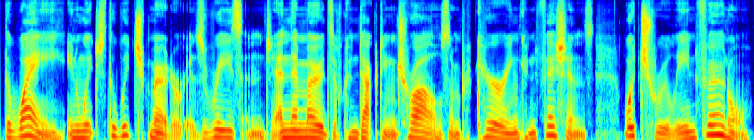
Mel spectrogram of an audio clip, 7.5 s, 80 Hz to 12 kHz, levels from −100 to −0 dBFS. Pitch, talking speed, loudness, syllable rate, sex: 160 Hz, 160 wpm, -19 LUFS, 4.9 syllables/s, female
